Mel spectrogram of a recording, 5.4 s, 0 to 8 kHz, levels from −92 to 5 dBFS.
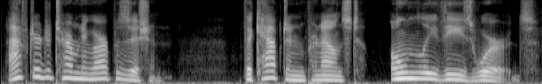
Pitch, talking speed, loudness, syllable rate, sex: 185 Hz, 110 wpm, -17 LUFS, 4.9 syllables/s, male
